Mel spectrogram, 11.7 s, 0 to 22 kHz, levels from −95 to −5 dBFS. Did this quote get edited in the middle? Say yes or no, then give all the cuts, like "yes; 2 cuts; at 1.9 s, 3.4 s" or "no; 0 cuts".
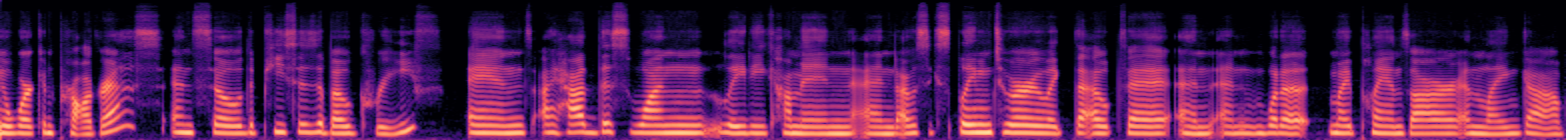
yes; 1 cut; at 3.3 s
